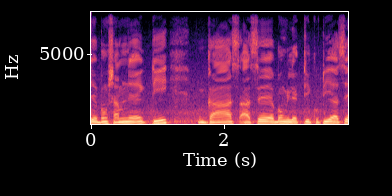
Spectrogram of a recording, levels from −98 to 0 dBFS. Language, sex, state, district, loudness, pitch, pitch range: Bengali, male, Assam, Hailakandi, -12 LUFS, 135 Hz, 125-140 Hz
